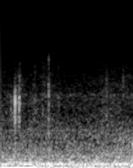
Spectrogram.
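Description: A steady low hum in a pause between speech, with a few faint light ticks.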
